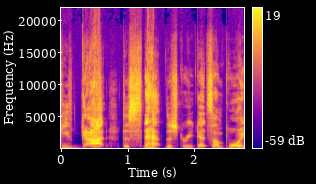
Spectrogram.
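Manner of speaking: fired-up, high, excited screaming. Talking up a driver's chances, screaming into the mic. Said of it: "I'm sorry if I'm screaming here into the mic".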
